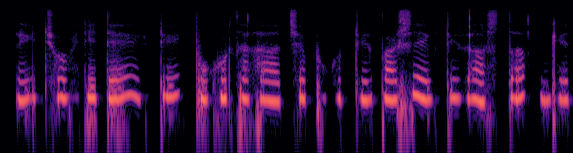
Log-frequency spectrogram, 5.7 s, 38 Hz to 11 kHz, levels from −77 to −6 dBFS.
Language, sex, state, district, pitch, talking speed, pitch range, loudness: Bengali, female, West Bengal, Dakshin Dinajpur, 285 Hz, 115 wpm, 275-295 Hz, -36 LUFS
